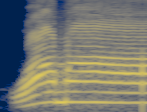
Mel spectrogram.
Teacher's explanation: Ah, mim tuh ada baris patah. Di atas mim ada lagi bendera kan. Maka membacanya harus lebih dari dua harakat.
